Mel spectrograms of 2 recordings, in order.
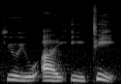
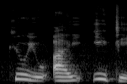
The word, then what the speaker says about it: quiet: quite is an adverb there is also a difference in the way we pronounce the two words q-u-i-e-t is quiet it is spelled with a ear sound in between quiet whereas the other one is quite quite there is no ear sound quite so quiet is an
